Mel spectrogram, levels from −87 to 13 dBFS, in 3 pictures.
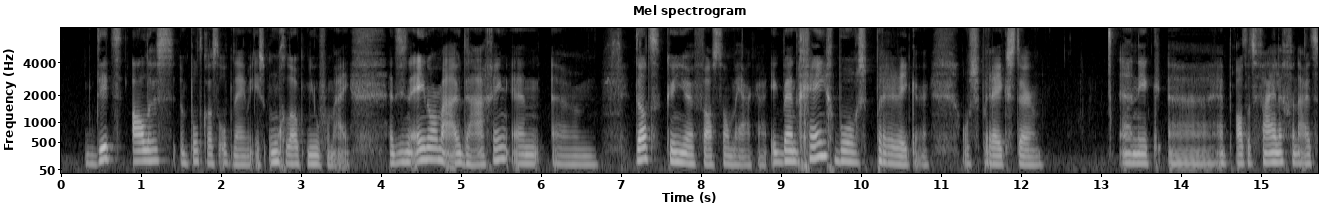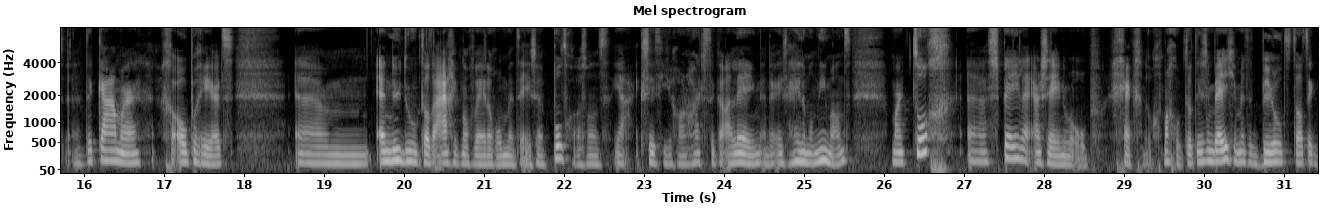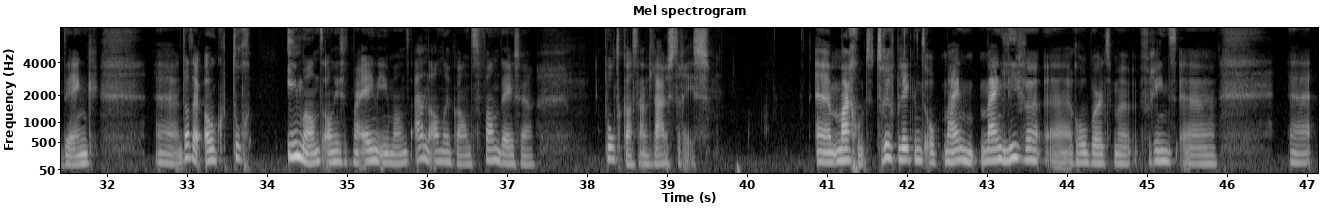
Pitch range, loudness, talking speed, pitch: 130-170 Hz, -28 LUFS, 155 wpm, 150 Hz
